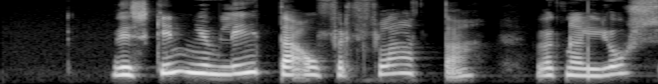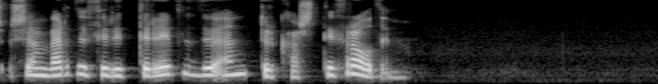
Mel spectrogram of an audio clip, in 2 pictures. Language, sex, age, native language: Icelandic, female, 30-39, Icelandic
